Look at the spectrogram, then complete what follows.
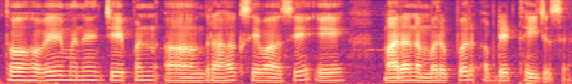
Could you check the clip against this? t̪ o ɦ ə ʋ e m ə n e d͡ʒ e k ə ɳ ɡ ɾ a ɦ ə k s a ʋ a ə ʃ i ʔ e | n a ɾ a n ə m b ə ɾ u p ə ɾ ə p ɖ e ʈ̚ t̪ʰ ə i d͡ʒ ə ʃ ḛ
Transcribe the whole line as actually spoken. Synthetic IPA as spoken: t̪ o ɦ ə ʋ e m ə n e d͡ʒ e p ə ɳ ɡ ɾ a ɦ ə k s e ʋ a ə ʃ e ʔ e | m a ɾ a n ə m b ə ɾ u p ə ɾ ə p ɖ e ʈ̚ t̪ʰ ə i d͡ʒ ə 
